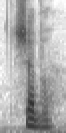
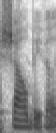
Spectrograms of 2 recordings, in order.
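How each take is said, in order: First: The name is squeezed into two short syllables. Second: All three syllables are said in full. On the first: "he's got a real thick accent, so you don't say Shelbyville. You say Shovel" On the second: "you don't say Shelbyville"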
